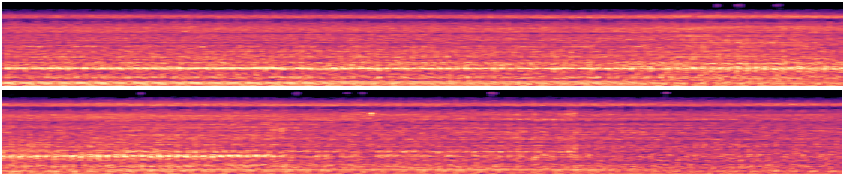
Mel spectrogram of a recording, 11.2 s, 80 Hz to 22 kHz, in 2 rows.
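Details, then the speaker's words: BMW E36 at idle before a track day: faint, fairly regular whirring tick about three per second, seeming to come sometimes from mid-engine, mostly from the front; alternator and accessory pulleys ruled out by owner, cause unconfirmed. "yeah so as you can see it's it's kind of a weird noise sometimes it sounds like it's coming from the middle of the engine sometimes it's from the front"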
